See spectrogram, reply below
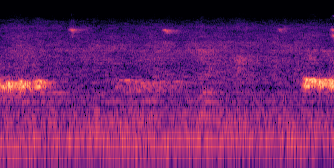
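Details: A local zebra dove (perkutut) sings in the morning, giving soft, mellow coos in two short bursts at the start and end, with faint high chirps from other birds between them.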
